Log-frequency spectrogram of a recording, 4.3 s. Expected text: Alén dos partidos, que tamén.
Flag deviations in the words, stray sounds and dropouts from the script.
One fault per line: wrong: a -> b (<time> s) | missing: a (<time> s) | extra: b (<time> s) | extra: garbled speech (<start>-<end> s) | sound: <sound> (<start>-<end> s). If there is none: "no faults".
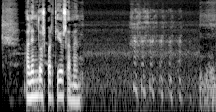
missing: que (1.3 s)
sound: laugh (2.6-3.9 s)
